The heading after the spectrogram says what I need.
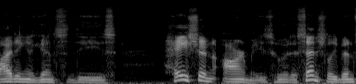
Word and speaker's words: Haiti: it from saint-domingue to well in english it's pronounced haiti h-a-i-t in french it's pronounced iet the name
